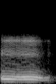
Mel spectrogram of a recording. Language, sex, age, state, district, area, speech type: Bengali, male, 18-30, West Bengal, Purulia, urban, conversation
